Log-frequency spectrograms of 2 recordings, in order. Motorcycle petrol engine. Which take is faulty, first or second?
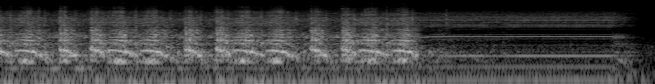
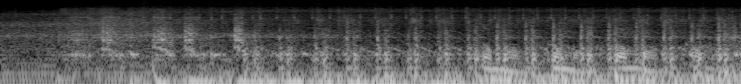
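first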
